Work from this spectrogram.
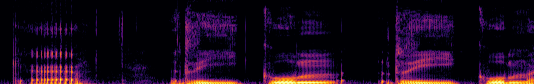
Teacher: Baris satu di bawah huruf harakat kasrah. Huruf ro yang memiliki harakat kasrah maka dia dibaca tipis, dibaca tarkik.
